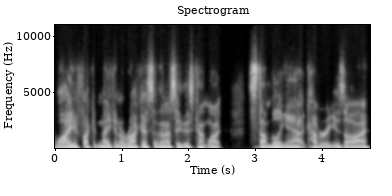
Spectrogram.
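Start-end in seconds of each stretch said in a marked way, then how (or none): 0.0-1.5 a full scream, hurled out. Retelling what a former partner screamed at them out front: retelling a scream. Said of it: "who's screaming at me".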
